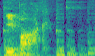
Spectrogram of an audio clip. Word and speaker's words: epoch: familiar with so Marley Magus epoch even though I know that last one is actually the British way of pronouncing it but whatever it sounds cooler than epic it's great that this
